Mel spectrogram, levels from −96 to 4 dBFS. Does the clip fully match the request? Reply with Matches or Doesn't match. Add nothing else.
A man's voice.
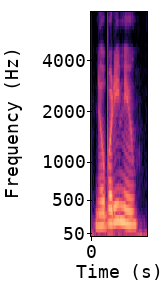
Doesn't match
